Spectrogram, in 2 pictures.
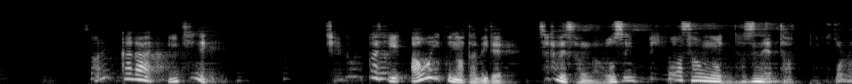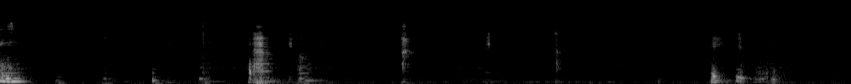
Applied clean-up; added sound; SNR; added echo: neural mask model DeepFilterNet 3.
